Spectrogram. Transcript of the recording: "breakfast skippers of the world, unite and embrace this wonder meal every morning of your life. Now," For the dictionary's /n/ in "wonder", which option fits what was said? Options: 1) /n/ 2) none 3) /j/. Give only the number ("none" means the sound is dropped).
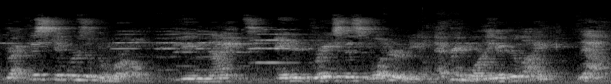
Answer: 2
